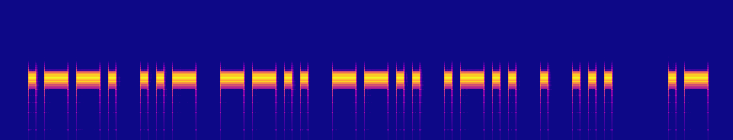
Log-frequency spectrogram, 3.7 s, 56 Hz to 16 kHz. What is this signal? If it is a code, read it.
Morse code, heard as a keyed tone, about 30 wpm, 700 Hz. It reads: PUZZLES A
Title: Pangram Challenge v2 - 30wpm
